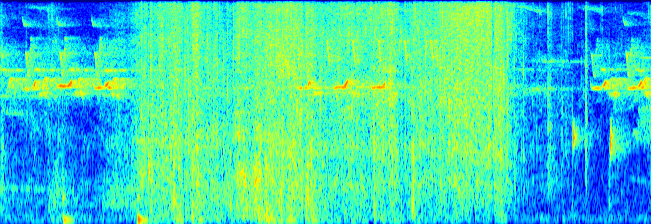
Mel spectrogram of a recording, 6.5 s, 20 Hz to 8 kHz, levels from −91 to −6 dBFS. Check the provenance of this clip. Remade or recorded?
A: recorded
